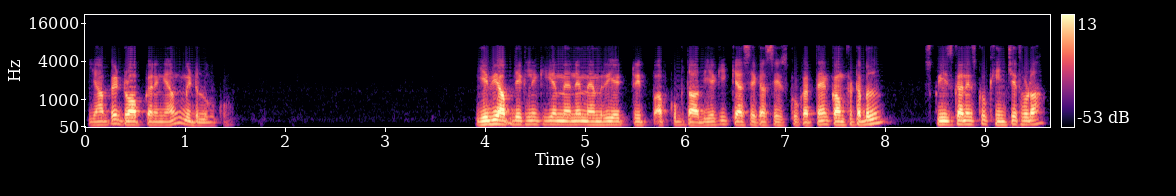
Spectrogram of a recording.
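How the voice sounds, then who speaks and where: A man's voice: medium pitch, steady tone, a little fast, long pauses, highs cut off. A man with an Indian accent teaching English pronunciation, talking patiently and repeating words with frequent fillers. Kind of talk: explanatory lesson in Hindi mixed with English.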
